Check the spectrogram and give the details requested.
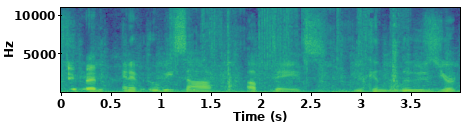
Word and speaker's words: Ubisoft: Yeah, it's Ubisoft.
